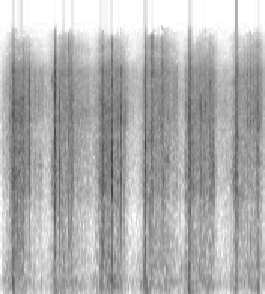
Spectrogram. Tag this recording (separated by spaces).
floor footsteps ground steps walking walks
